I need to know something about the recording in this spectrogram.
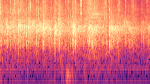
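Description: An audience applauds a guest being welcomed, steadily, a dense wash of many hands clapping at an even, fairly loud level throughout, with no voices standing out.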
